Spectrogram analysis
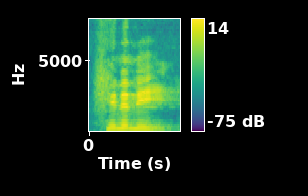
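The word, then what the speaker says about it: הנני: Here I am in Hebrew is pronounced hineni.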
